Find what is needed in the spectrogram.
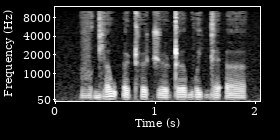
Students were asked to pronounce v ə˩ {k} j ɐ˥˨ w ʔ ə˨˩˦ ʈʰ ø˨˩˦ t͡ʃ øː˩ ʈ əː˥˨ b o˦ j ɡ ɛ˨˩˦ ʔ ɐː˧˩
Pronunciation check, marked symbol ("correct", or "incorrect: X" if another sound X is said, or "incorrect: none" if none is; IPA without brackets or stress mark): incorrect: ɡ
